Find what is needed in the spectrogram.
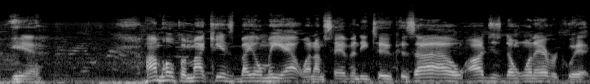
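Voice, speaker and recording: A man with a Southern US accent, fairly high pitch, fairly even intonation, very even loudness and a moderate pace. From Arkansas. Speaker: car show judge. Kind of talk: casual chat.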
